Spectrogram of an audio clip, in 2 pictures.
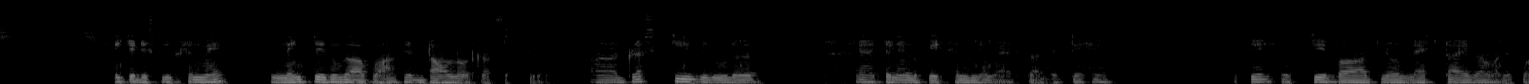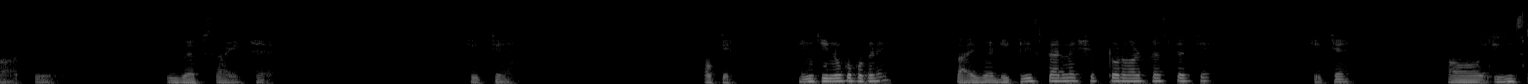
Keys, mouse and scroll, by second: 6.7-9.7 drag, 15.0-21.5 drag, 22.1 click, 23.1 shift+click, 24.7-30.0 alt+shift+drag.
